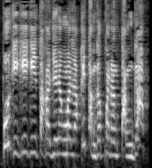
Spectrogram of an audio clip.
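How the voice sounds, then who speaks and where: A man's voice: very high voice, expressive, fast talker, pushed and bright, full character voice. A man playing a cheeky, scheming teenage friend in a comedy skit, with brash, mocking banter.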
